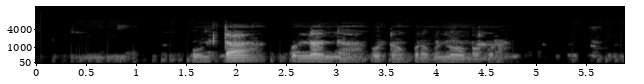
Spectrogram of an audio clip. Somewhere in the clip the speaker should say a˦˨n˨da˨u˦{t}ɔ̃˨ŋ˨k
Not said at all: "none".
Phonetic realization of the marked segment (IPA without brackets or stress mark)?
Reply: t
